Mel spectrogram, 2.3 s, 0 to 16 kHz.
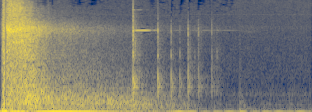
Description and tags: DEagle wCasing
This is a self-made recording of a .50 AE Desert Eagle firing, and the sound of the casing hitting the stand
